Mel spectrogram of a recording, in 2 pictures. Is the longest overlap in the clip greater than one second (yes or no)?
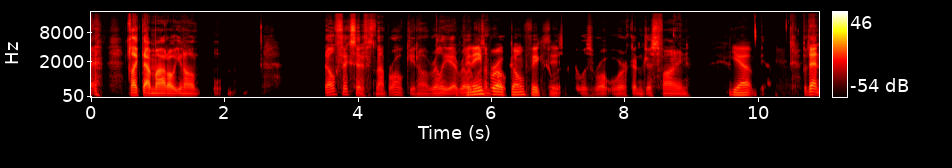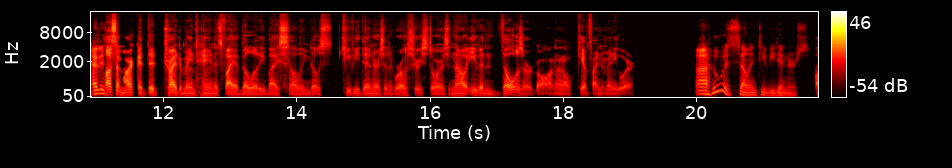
yes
